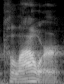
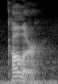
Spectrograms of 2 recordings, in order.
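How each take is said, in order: First: The last syllable sounds like 'our'. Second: The last syllable is a short 'er' sound. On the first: The speaker calls it wrong. "That effectively makes it kalur or kalour" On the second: The speaker calls it right. "O R can have essentially a short U R sound"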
